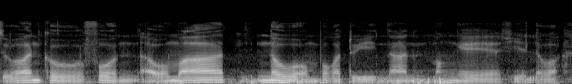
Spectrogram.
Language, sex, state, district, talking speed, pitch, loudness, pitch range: Mizo, male, Mizoram, Aizawl, 210 wpm, 85 Hz, -19 LUFS, 80-95 Hz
